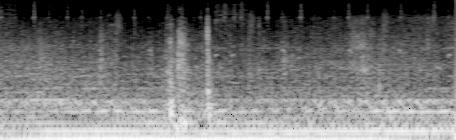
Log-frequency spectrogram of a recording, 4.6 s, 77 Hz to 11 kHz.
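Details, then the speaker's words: MK3 VW VR6 turbo wagon after cold start at about 49°F, engine idling nice with air-fuel ratio around 14.9–15.1, which is perfect; even steady low rumble, no knocks, misses or hunting, healthy idle. "idling right at the 14 9 15 1 ring which is perfect"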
